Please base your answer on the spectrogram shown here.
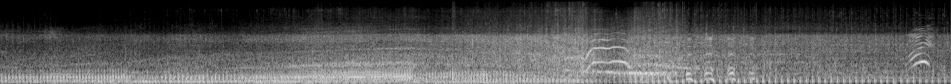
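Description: Small engines of an old four-wheeler and a go-kart run steadily close by outdoors, a continuous rattling drone with some revving, while people talk over it partway through.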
